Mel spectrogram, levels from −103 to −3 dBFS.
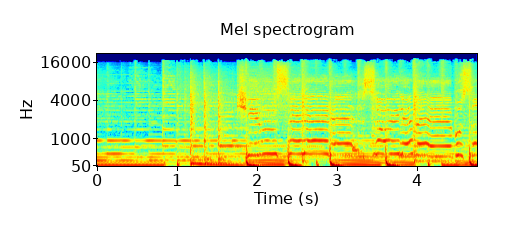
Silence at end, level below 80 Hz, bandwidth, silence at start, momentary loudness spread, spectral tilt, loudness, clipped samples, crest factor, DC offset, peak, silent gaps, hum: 0 s; -20 dBFS; 18 kHz; 0 s; 7 LU; -4.5 dB/octave; -17 LUFS; under 0.1%; 12 dB; under 0.1%; -2 dBFS; none; none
